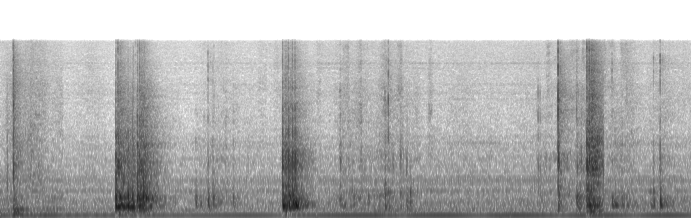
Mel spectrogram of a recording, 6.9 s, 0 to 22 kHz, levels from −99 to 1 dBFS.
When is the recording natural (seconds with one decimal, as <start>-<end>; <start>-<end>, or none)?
0.0-6.9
